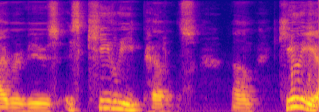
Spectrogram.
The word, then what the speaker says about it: Keeley: is keeley petals um keeley i like the name because it rhymes with the greely greely and keeley almost the same and uh so i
